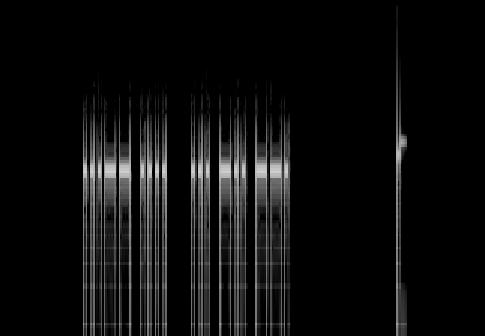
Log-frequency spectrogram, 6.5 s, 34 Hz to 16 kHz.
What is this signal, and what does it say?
Morse code, heard as a keyed tone, about 25 wpm, 700 Hz. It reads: 3H SDG
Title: Winter Field Day Exchanges Encore 25wpm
